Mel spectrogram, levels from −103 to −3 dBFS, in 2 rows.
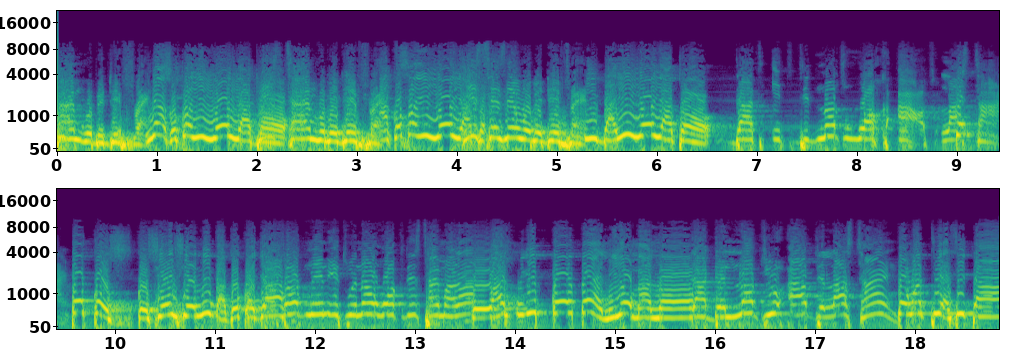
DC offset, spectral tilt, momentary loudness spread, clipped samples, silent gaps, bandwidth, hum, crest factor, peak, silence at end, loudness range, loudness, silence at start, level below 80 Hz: under 0.1%; -11.5 dB/octave; 9 LU; under 0.1%; none; 5.4 kHz; none; 10 dB; 0 dBFS; 0 s; 5 LU; -11 LUFS; 0 s; -28 dBFS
